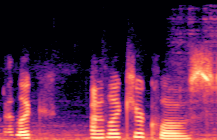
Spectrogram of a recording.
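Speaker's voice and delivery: hushed half-whisper. Telling a story, speaking to carvings on a stone sarcophagus, half-whispering. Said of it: "I whisper".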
